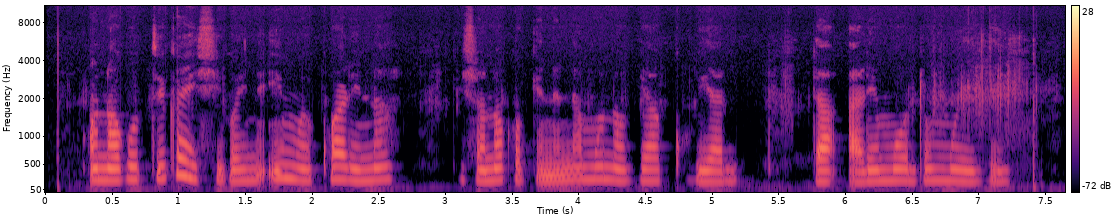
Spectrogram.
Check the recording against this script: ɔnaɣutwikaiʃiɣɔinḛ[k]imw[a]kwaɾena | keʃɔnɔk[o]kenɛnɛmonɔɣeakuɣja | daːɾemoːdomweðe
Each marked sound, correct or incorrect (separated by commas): incorrect, incorrect, incorrect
